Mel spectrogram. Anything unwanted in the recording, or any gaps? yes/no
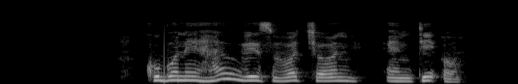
no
